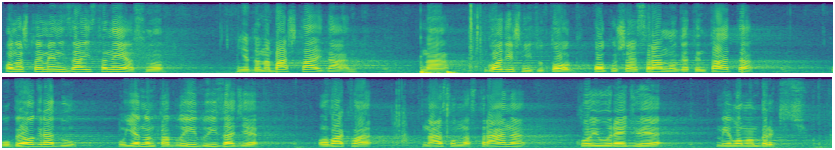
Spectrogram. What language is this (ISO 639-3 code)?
srp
